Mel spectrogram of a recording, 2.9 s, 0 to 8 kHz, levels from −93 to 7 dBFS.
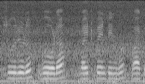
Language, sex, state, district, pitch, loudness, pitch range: Telugu, female, Andhra Pradesh, Guntur, 200 Hz, -16 LUFS, 195-210 Hz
